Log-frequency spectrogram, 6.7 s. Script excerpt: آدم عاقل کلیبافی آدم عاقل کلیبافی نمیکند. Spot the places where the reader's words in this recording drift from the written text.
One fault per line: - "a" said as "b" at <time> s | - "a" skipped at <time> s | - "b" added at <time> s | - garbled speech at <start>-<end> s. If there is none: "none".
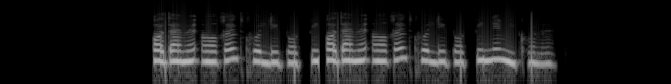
none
